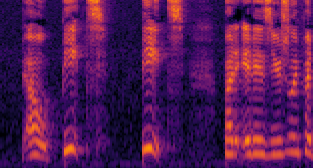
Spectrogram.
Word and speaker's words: 빛: Okay okay, someone explained, they said: "light: 빛 by itself is pronounced as 'bit' but it is usually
